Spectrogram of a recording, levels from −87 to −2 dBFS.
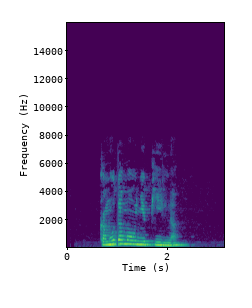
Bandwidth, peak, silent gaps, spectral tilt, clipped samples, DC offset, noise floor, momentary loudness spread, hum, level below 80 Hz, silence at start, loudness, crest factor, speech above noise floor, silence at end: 6.2 kHz; -10 dBFS; none; -8.5 dB/octave; under 0.1%; under 0.1%; -69 dBFS; 12 LU; none; -62 dBFS; 0.65 s; -24 LUFS; 16 dB; 47 dB; 0.75 s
